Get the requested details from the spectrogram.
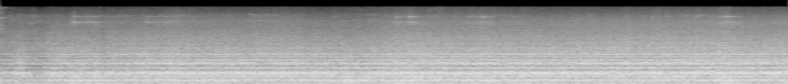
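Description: An electric train motor hums with a steady whine.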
